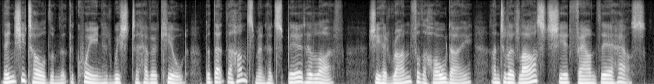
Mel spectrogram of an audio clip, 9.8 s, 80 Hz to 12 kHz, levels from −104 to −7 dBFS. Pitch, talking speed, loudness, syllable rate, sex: 150 Hz, 220 wpm, -16 LUFS, 4.8 syllables/s, male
